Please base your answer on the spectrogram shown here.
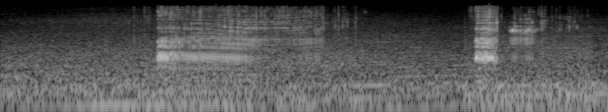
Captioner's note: splatting sound of Ketchup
